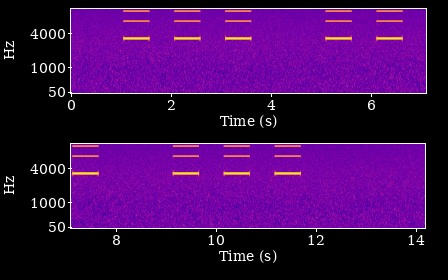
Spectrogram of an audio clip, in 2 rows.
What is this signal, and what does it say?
Alarm pattern, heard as an alarm's beeps, played three times, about 3300 Hz. Temporal three. Smoke or fire, evacuate.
